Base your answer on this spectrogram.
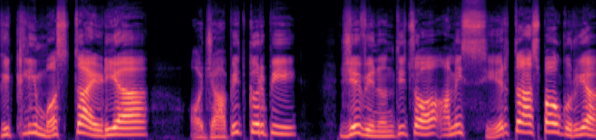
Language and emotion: Goan Konkani, surprised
